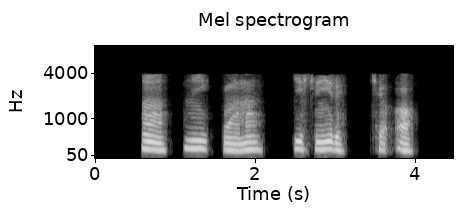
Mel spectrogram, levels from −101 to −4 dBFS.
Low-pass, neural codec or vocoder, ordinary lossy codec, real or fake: 7.2 kHz; vocoder, 44.1 kHz, 128 mel bands every 512 samples, BigVGAN v2; AAC, 16 kbps; fake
